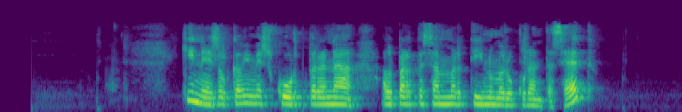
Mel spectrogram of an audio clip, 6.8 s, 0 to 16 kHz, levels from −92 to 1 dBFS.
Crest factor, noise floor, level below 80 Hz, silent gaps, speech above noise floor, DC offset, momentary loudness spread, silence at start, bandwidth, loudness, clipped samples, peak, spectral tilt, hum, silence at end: 18 dB; -74 dBFS; -60 dBFS; none; 56 dB; under 0.1%; 6 LU; 1.85 s; 8 kHz; -19 LUFS; under 0.1%; -2 dBFS; -5.5 dB/octave; none; 0.9 s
